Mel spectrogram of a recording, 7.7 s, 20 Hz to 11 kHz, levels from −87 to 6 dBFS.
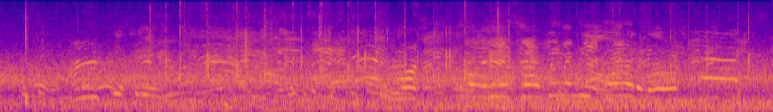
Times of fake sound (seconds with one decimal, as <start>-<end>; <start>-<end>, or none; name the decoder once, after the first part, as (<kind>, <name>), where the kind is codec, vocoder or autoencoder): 2.2-2.9 (vocoder, Vocos); 4.5-5.5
